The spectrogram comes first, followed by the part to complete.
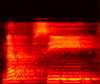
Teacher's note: فا ساکن ہے، اس میں سانس جاری رہتی ہے، ہمس ہوتا ہے۔ سی یا مدہ ہے، 2 حرکات لمبا کرنا ہے۔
